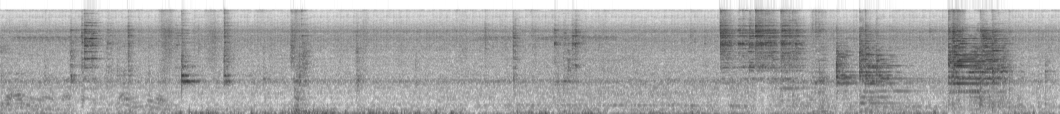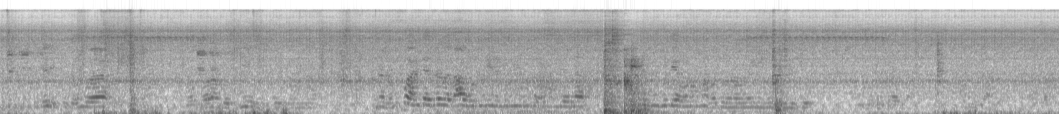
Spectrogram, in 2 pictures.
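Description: Metal tools clank and knock against a wheel rim.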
